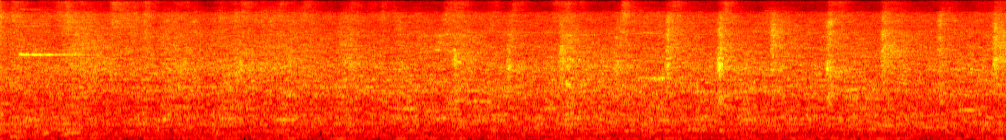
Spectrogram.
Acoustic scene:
subway station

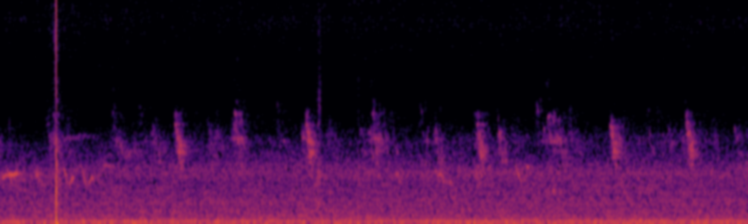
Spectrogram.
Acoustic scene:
park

